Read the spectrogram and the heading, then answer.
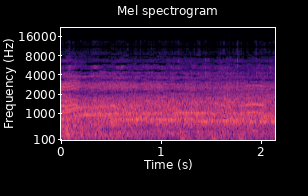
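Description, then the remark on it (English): A large hockey arena crowd murmurs and roars in a steady, dense wash of voices, loud and sustained throughout with no single voice standing out. “Listen to the crowd. It's like a stand-up comedy routine.”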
